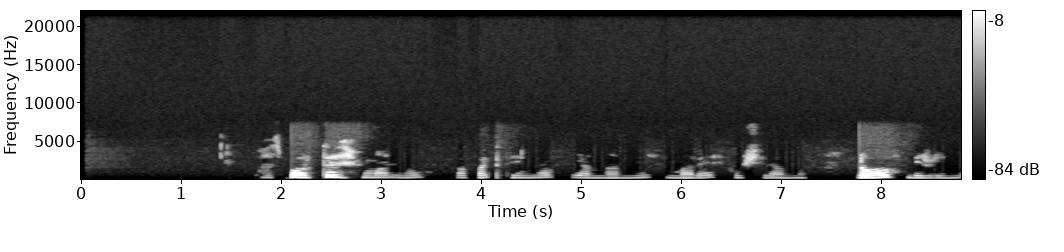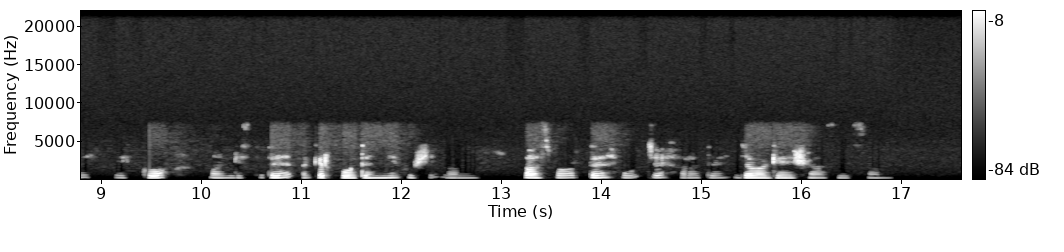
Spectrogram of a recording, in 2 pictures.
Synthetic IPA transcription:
paːspoːɾt̪ːɛmɐnːʊ | kɐbːɐkʼɪ̥t̪inːɔ | jɐnːɐnːɪ | mɐɾɛfʊʃːɪɾɐnːɐ | lɔɔbɪrːɪnːɪ | ɪkːɔ | mɐŋɡɪst̪ɪt̪ɛɐkʼɪɾboːt̪ɛnːɪfʊʃɪnːɐnːɐ | paːspoːɾt̪ɛwʊt͡ʃʼːɛhɐɾɐt̪ɛd͡ʒɐbɐɡeːʃːasiːsːɐnːɐ

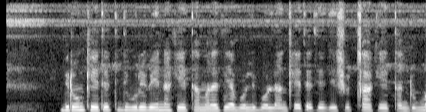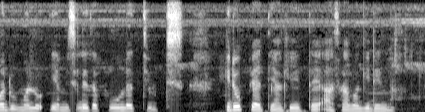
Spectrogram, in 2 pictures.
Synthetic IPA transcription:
bɪɾoːŋke̞ːt̪ːɛt̪ːɪd̪ɪɡʊɾibe̞ːnːɐke̞ːt̪ːamɐlɐt̪iːɐbɔlːɪbɔlːɐŋke̞ːt̪ːɛt̪ːɪd̪ɪʃʊt͡ʃːaːke̞ːt̪ːɐnd̪ʊmːɐd̪ʊmːɐlɔʔɪjɐmɪsɪlɛt̪ɐfuːlɐt̪ːɪʊt̪ːɪ̥s | ɡ̥ɪd̪ɔpːɪɐt̪ːɪɐke̞ːt̪ːɐɛ̰ʔa̰ːsaːbɐɡɪd̪ɛnːɐ

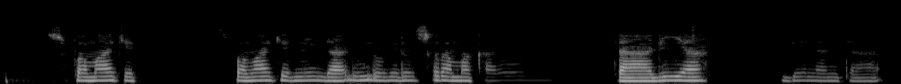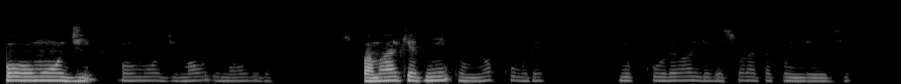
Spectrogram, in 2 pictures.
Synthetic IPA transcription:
su̥pamakɛt̚ | su̥pamakɛtnindaɗumɗɔɓɛɗɔsɔɾamakʰaɾoni | talija | bɛnanta | ɔmod͡ʒi | ɔmod͡ʒimawɗimawɗiɗɔ | su̥pamakɛtniɗumnokːuɾɛ | nukːuɾɛɔndɛɓɛsɔɾatakundeːd͡ʒi

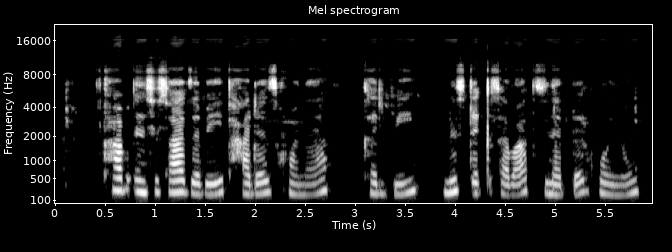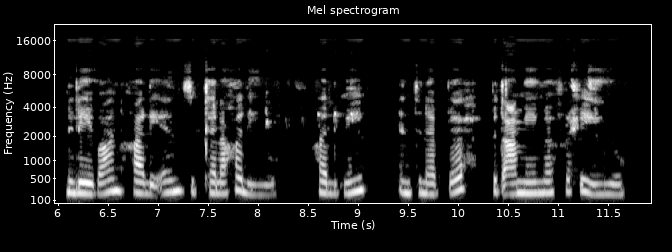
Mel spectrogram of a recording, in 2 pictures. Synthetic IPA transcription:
kʰaβʔɨnsɨsazɐβejt̪ħad̪ɐzɨxo̞nɐ | kʰɐlbi | mɨsd̪ɐkʼːisɐβat̪z̥ɨnɐbːɐɾkʰo̞jnu | nɨleβankʰaliʔɨnzɨkʰːɐlaxɐlɨjːu | kʰɐlbi | ʔɨnt̪ʰɨnɐbːɨħb̥ɨt̪ʼaʕmimɐfɾɨħiɨjːu

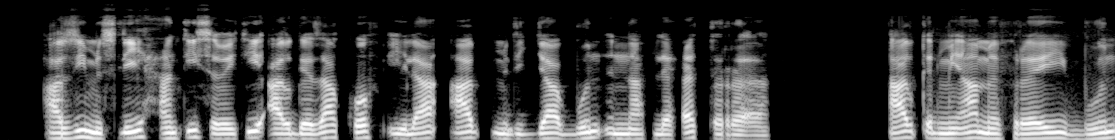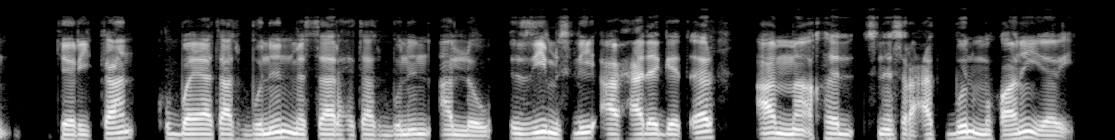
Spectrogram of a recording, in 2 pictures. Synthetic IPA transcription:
ʔaβzimɨsliħant̪ʰisɐβɐjt̪ʰiʔaβɡɐzakʰo̞filaʔːβmɨd̪ɨd͡ʒabunɨnːaflɐħɐt̪ʰːɨɾɐʔɐ | ʔaβkʼɨd̪miʔamɐfɾɐjbun | d͡ʒɐɾikʰːankʰuβajat̪ʰat̪bunɨnmɐsːaɾħɨt̪ʰat̪̚bunɨnalːɐwuʔɨzimɨsliʔaβħad̪ɐɡɐt̪ʼɐɾ | ʔaβmaʔxɐlsɨnɐsɨɾʕa̰t̪̚bunmɨxʷanujɛɾḭ

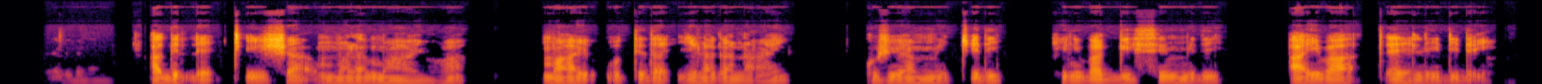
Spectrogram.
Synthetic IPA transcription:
ʔɐd̪ɪlːɛt͡ʃʼiːʃːɐmɐlɐmaːjɔwaː | maːjɪʊt̪ːɪd̪ɐjɛlɐɡɐnɐʔɐj | kʊʃɪjamɪt͡ʃʼːɪd̪ɪ | hɪnɪbɐɡːɪsɪmːɪd̪ɪ | ʔɐjbaːt̪ʼe̞ːlːiːd̪ɪd̪ɛ̰ʔɪ̰

